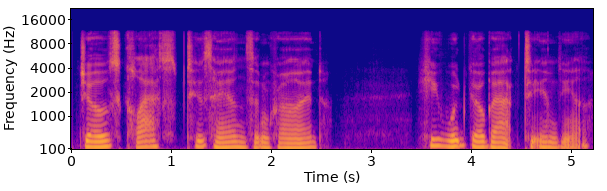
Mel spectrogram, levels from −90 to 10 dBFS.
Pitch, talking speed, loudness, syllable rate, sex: 150 Hz, 140 wpm, -16 LUFS, 3.4 syllables/s, female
